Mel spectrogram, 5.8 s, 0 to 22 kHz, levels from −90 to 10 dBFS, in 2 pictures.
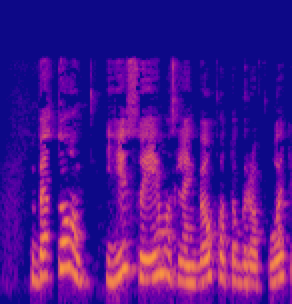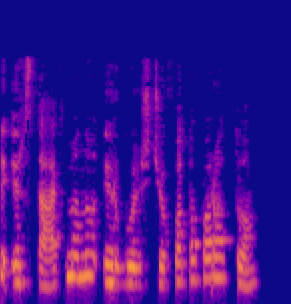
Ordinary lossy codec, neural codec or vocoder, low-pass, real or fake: MP3, 48 kbps; none; 10.8 kHz; real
